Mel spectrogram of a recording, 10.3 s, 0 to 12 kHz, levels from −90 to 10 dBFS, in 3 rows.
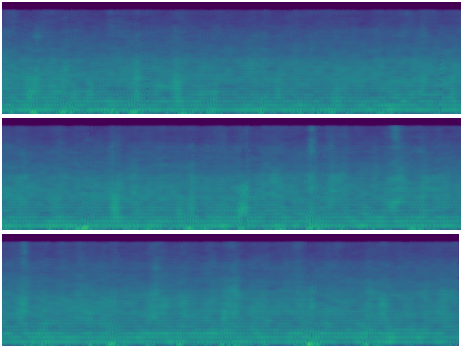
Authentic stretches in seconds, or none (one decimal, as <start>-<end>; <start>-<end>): none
